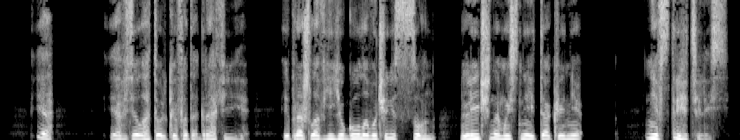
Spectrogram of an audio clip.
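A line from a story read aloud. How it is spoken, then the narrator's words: Breathy exhale. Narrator (Russian): выдохнул жнец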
